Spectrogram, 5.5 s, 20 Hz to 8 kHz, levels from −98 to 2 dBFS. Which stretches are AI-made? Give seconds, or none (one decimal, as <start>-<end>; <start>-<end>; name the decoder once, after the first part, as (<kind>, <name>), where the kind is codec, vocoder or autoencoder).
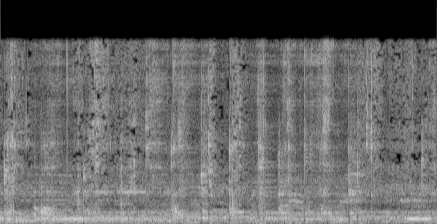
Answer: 0.4-0.9 (codec, SNAC); 1.9-2.6; 3.1-4.5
